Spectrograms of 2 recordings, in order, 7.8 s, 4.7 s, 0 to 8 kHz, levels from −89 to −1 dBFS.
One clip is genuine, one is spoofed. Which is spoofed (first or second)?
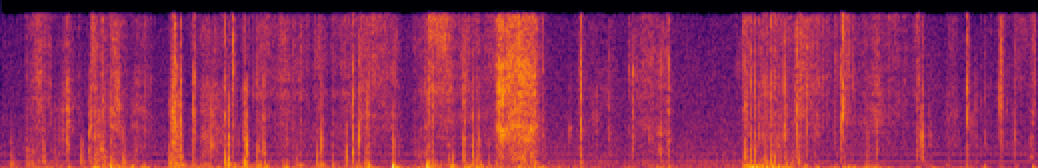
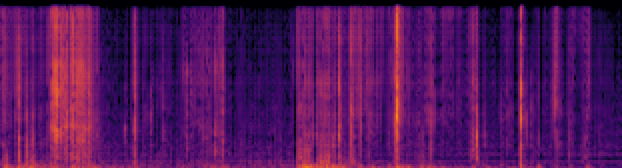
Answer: second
